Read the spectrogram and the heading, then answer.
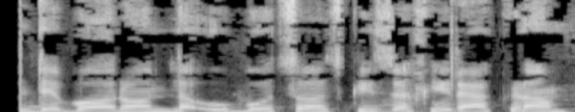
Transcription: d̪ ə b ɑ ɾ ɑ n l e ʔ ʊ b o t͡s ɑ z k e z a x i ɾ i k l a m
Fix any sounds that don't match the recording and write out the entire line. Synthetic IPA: d̪ ə b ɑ ɾ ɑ n l a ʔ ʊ b o t͡s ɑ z k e z a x i ɾ a k ɽ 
